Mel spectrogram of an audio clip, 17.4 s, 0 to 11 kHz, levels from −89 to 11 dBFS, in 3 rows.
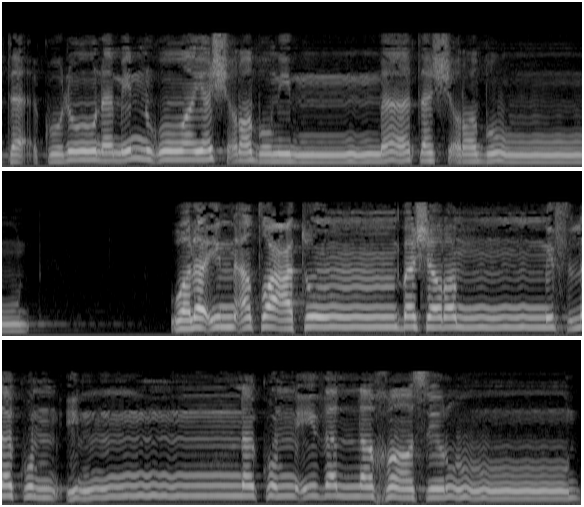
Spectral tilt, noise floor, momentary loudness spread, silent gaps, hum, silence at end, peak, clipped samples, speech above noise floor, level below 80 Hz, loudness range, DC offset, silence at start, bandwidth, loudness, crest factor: -10 dB/octave; -77 dBFS; 10 LU; none; none; 0 s; -10 dBFS; under 0.1%; 49 dB; -76 dBFS; 7 LU; under 0.1%; 0.05 s; 5.8 kHz; -28 LUFS; 20 dB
